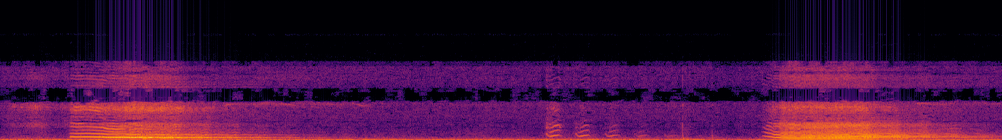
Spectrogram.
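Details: Sleeping cat snoring into an echo microphone: two drawn-out breaths with wavering tonal harmonics, one early and one near the end, separated by a quick run of short clicks over a steady low hum.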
